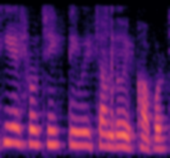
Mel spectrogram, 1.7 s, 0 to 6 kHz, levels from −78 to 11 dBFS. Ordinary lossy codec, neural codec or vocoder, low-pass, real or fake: MP3, 48 kbps; codec, 16 kHz, 1 kbps, FunCodec, trained on LibriTTS, 50 frames a second; 5.4 kHz; fake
